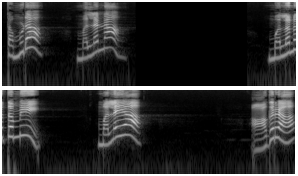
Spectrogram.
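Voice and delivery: loud rising calls from afar; calling after him. Acted. Sister calling after her angry brother Mallanna, loud rising calls. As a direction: call out to stop your brother.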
